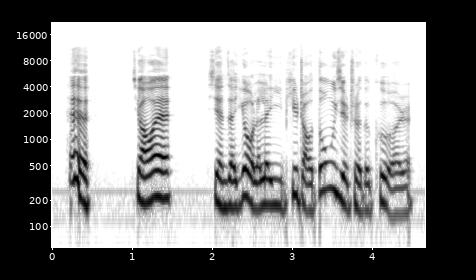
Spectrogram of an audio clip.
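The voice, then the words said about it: Loud duck character voice. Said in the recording (Chinese): “用相当大的声音说”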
